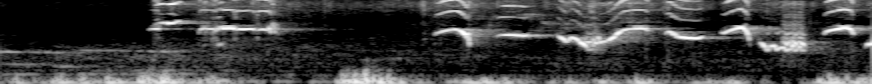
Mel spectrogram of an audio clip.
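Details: Young or non-singing Oriental magpie-robins, kept birds, hear a therapy recording meant to start them singing: varied whistled phrases with sweeping, slurred notes and high chirps, over low rumbling background noise.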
